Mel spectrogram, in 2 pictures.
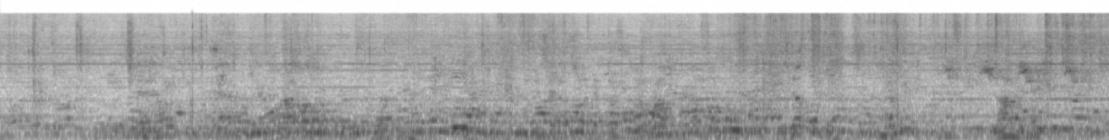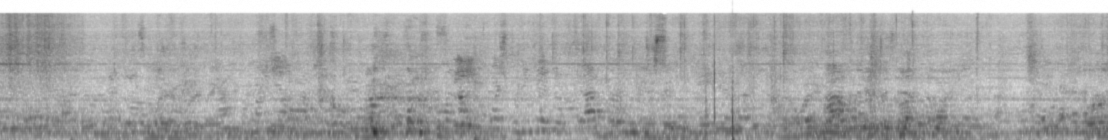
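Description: Boys chatter close by, overlapping one another.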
